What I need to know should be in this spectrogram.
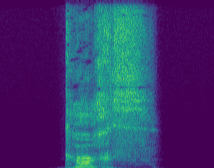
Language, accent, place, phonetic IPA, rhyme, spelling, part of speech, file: German, Germany, Berlin, [kɔxs], -ɔxs, Kochs, noun, De-Kochs.ogg
- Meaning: genitive singular of Koch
